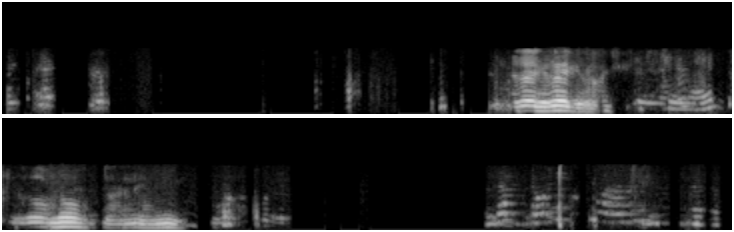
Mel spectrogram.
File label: Call recording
